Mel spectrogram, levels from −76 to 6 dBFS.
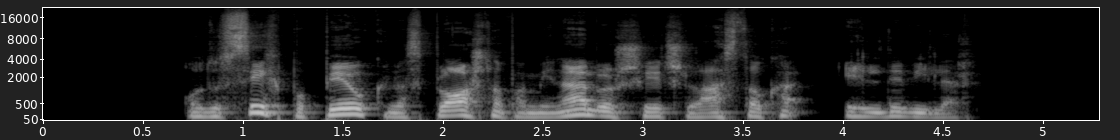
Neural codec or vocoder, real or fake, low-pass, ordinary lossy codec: none; real; none; none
